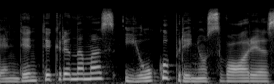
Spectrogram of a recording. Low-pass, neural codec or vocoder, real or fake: 14.4 kHz; none; real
